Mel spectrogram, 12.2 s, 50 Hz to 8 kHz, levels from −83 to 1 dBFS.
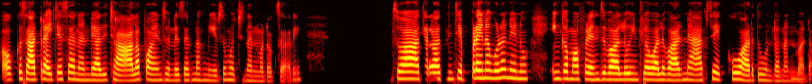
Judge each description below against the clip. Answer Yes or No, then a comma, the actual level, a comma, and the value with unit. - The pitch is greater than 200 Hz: Yes, high, 210 Hz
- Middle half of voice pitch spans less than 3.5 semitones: Yes, average, 3.0 semitones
